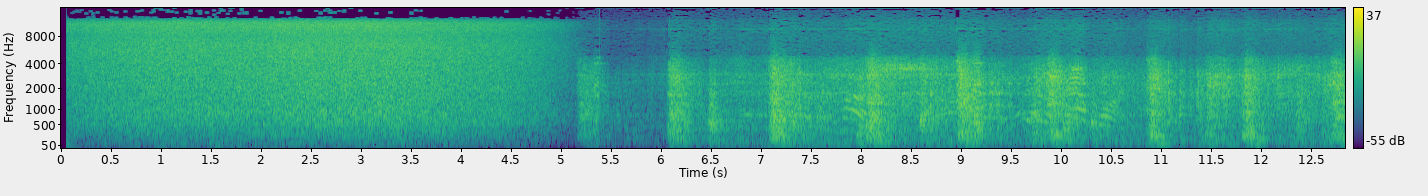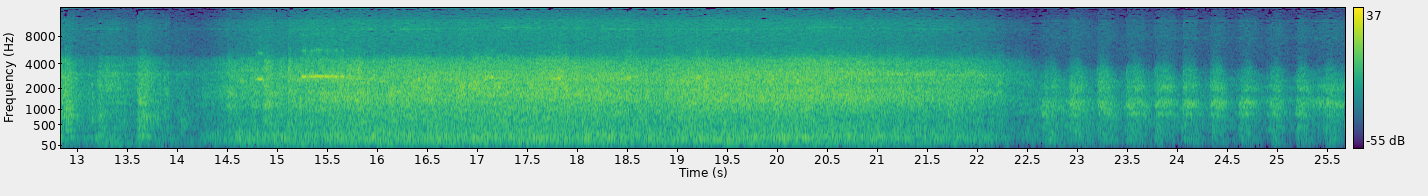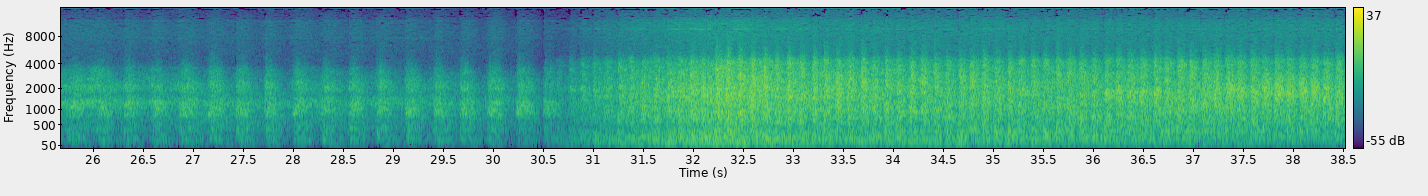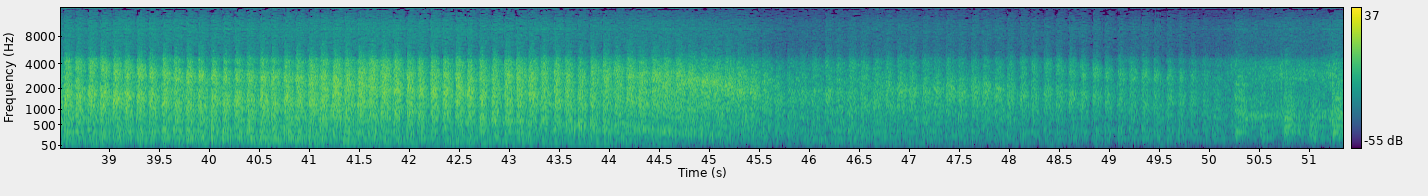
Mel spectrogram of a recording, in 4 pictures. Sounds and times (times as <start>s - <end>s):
Train: 0.0s - 51.3s
Railroad car, train wagon: 0.1s - 51.3s
Speech: 7.4s - 8.2s, 9.2s - 10.7s.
